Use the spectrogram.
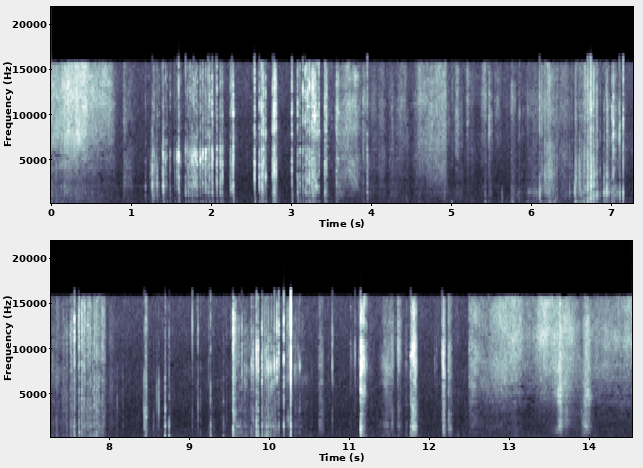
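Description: Fingertips and nails scratch the pages of an open Cosac Naify paperback of "Os Trabalhadores do Mar," one page matte and the other dark and printed, held in both hands. Soft, dry, irregular scratching and rustling strokes come with occasional sharper taps over a steady low hum, staying quiet throughout.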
